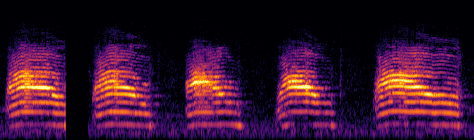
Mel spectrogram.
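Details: Domestic cat meowing in a collection of sounds said to irritate pets: five short, slightly rough meows, each under a second, coming about every second and a quarter.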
